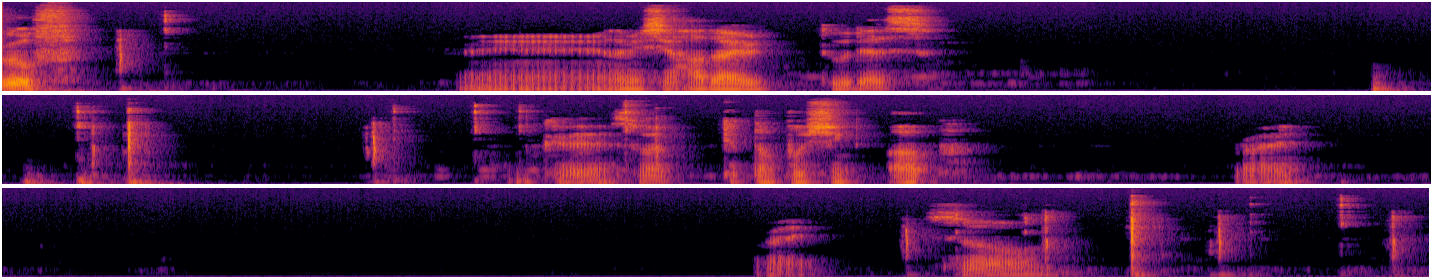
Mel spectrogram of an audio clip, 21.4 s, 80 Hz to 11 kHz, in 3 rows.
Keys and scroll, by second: 7.6 space, 19.8 space.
